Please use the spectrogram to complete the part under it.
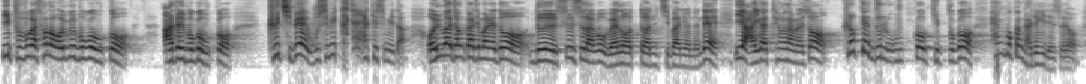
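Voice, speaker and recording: A man's voice: high-pitched, normal speed. A middle-aged man, a senior pastor, giving a Sunday sermon in a church, telling a story, acting out quoted speech and asking his congregation questions. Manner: storytelling, acts out God's words in lively quoted speech; addresses congregation directly with rhetorical questions. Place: church sanctuary.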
